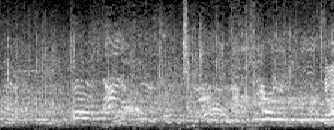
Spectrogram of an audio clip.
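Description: Voices calling and shouting from ringside during a boxing bout, with a few short knocks and thuds from the ring.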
